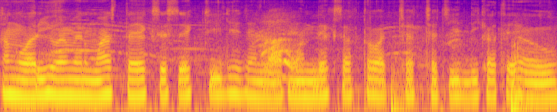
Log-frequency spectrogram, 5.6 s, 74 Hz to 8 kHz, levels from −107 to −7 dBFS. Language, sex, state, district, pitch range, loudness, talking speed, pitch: Chhattisgarhi, male, Chhattisgarh, Sarguja, 135-150 Hz, -16 LUFS, 225 wpm, 145 Hz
